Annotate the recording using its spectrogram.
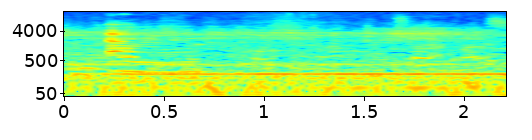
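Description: Steady mechanical hum holding one constant low pitch, with a rumble beneath it.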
